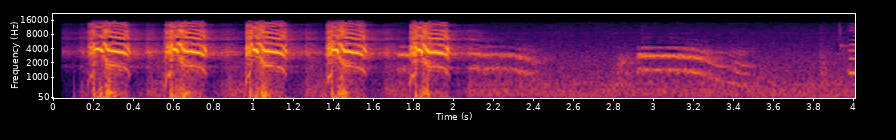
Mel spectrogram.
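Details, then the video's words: Pet talking parrot giving five harsh, loud squawks about every 0.4 seconds, followed by a softer descending whistled note and a quiet, clear tonal call. "bolane wala tota"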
